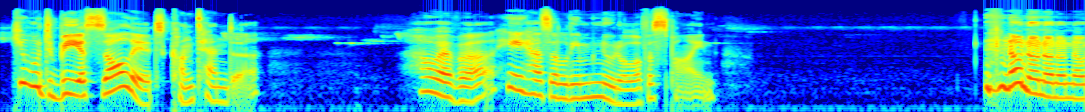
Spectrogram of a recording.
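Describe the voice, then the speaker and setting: A woman playing a jealous, protective royal knight in an intimate audio roleplay, expressive and blunt in manner. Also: medium pitch. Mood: measured, gently dismissive. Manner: expressive, blunt, sweary, teasing. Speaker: voice actor in a romantic audio roleplay.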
